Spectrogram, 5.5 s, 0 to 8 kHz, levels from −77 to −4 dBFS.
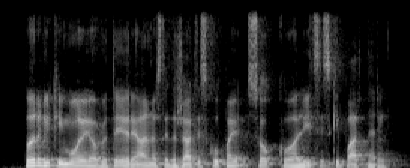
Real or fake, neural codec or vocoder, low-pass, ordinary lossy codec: fake; codec, 16 kHz, 2 kbps, X-Codec, HuBERT features, trained on balanced general audio; 7.2 kHz; none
